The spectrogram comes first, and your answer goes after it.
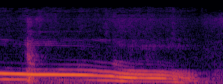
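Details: An unspayed female domestic cat in heat caterwauls, a long, moaning yowl that slowly slides downward in pitch, a mating call to attract males.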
